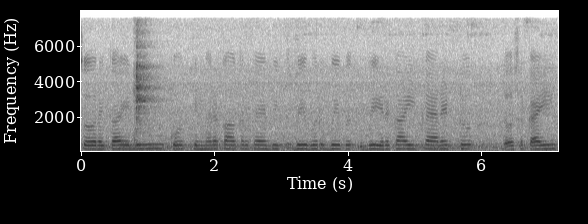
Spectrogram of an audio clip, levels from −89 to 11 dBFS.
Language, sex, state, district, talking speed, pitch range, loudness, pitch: Telugu, female, Andhra Pradesh, Sri Satya Sai, 75 wpm, 220-230 Hz, -19 LUFS, 225 Hz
